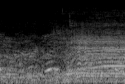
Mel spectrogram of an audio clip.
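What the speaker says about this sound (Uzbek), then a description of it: "mana ona bola qo'ylar 5 dan tepasiga bo'lsa beraman deyapti" Ewes and lambs at the Chim livestock market in Qamashi, Qashqadaryo, let out a short, close bleat amid a busy background of voices.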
